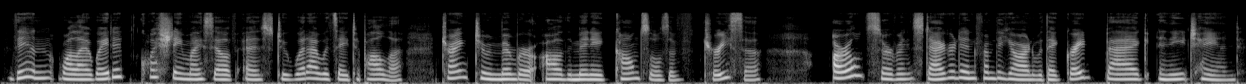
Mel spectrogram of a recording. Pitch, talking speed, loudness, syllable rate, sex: 250 Hz, 185 wpm, -17 LUFS, 5.0 syllables/s, female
